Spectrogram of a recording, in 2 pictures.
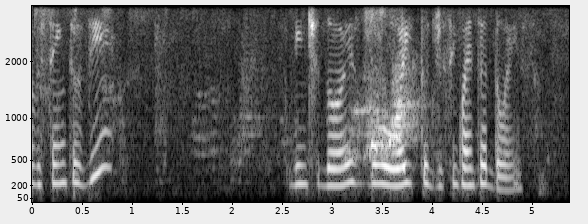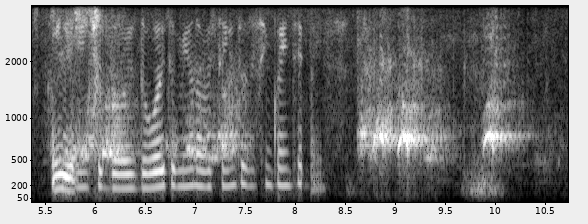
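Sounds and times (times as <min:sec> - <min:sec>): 
speech: 0:00.0 - 0:01.0, 0:02.6 - 0:05.0, 0:05.6 - 0:08.7
dogs barking in the street: 0:02.0 - 0:02.4, 0:03.2 - 0:04.0, 0:05.7 - 0:07.6, 0:08.6 - 0:10.7.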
